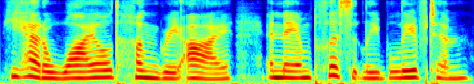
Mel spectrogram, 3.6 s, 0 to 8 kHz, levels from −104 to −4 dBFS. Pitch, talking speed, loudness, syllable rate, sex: 230 Hz, 185 wpm, -15 LUFS, 5.3 syllables/s, female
